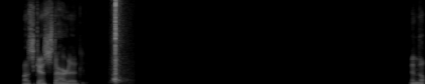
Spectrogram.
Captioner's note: golf ball hit sound effect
